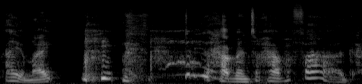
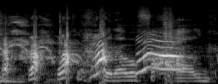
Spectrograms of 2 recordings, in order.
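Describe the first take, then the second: First: Lightly voiced drunk Brit asking politely; mock British accent, casual request; drunk British man. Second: Loud, high mock-British repeat; drunk British man. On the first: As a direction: imitate a tipsy UK bloke. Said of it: "this guy from the U K". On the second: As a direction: blare it in a mock UK accent. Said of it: "he was wild drunk".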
